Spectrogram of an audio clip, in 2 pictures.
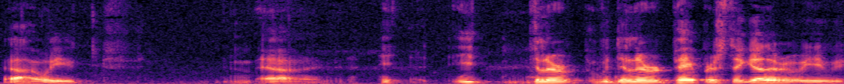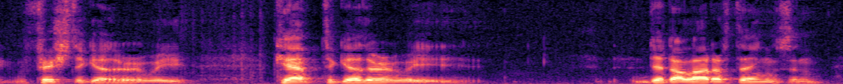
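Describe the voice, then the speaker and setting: With a mid-range voice, measured pace and frequent pauses, an older Canadian man of Finnish first language recalls his childhood in an oral history interview. His delivery is reflective and hesitant, marked by restarts and throat clearing.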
